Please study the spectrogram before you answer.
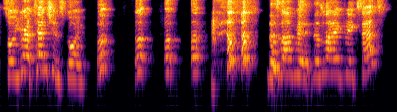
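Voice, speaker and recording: A woman's voice: high voice, moderate pace, rough recording. A woman teaching a meditation class, explaining with frequent laughs and many restarts. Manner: animated, laughs often, repeats and restarts.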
